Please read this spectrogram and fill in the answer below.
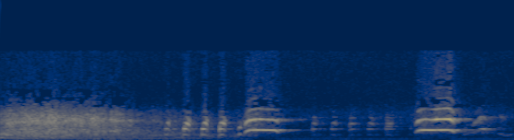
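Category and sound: vocal imitation, imitated chicken clucking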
